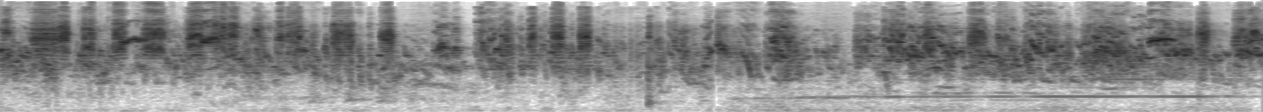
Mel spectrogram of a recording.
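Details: Budgies during breeding season, a group chattering nonstop with bright chirps, squawks and rapid warbling notes layered over each other; a low steady tone sounds in the second half.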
